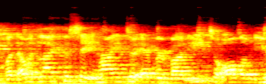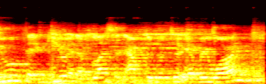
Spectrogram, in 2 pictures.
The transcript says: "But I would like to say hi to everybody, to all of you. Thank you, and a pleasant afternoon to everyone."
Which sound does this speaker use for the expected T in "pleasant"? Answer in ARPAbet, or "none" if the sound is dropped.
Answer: none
